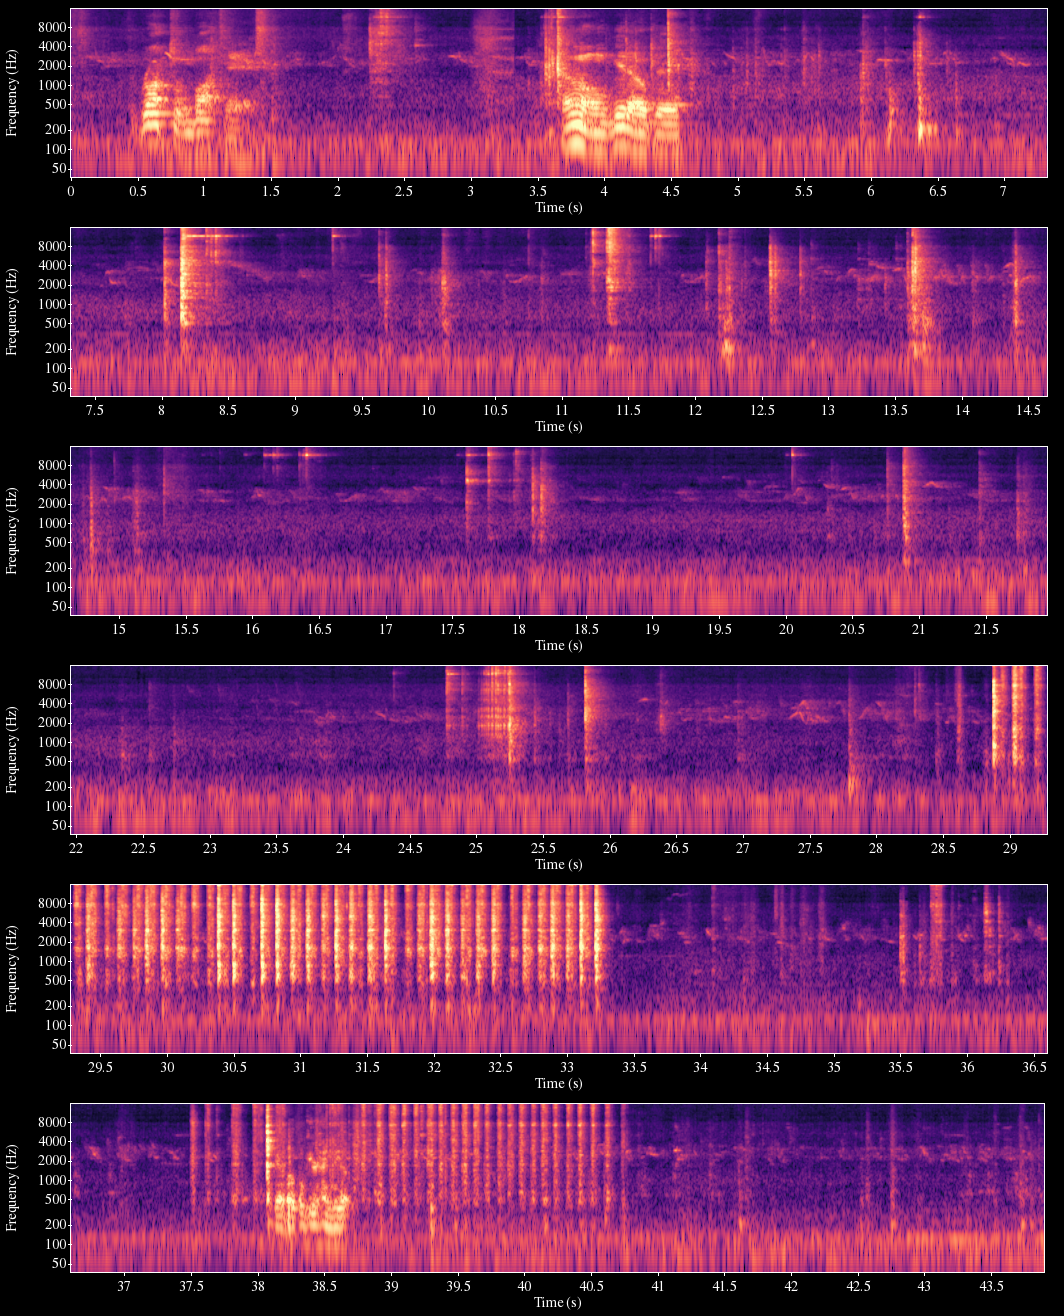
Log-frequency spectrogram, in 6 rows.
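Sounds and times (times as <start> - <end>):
hand ratchet clicking: 28.6 - 33.3, 37.5 - 40.8
metal parts clinking: 28.6 - 33.3.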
